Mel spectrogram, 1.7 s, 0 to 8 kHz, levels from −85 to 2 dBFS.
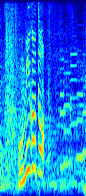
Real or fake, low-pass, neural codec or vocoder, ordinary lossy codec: real; none; none; none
